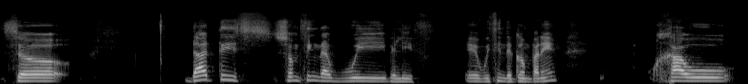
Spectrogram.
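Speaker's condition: Stuttering; past speech therapy, daily maintenance of learned techniques; stutter about the same in English and first language, English not first language; prolonged sounds

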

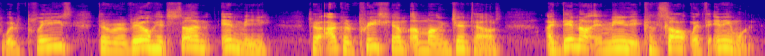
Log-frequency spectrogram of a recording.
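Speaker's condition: Cerebral palsy

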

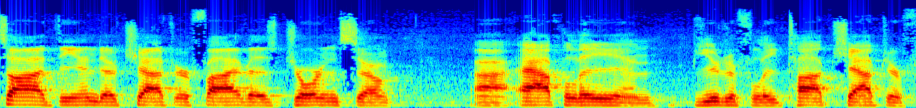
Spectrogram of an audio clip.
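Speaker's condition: Spasticity, mild

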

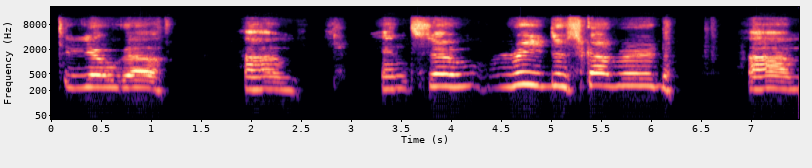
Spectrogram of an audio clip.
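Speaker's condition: Cerebral palsy; adaptive yoga with breath work

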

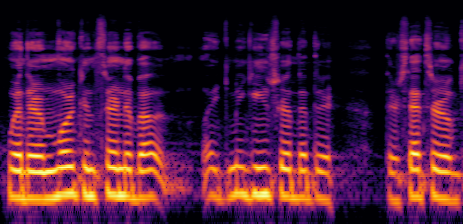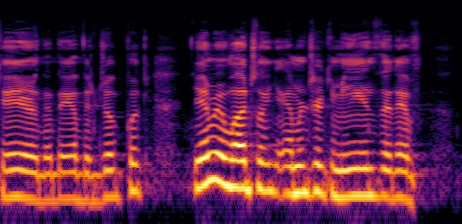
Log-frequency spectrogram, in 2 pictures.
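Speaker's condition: Cerebral palsy; smokes a lot of cannabis

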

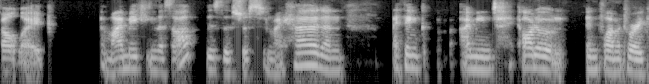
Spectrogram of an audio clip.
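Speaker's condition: No condition

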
